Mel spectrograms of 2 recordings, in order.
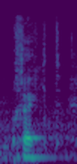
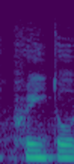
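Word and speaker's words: Precht: que déjà pour pourito même si vous l'appelez prcht ça se prononce prito donc prto bref donc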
